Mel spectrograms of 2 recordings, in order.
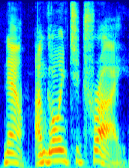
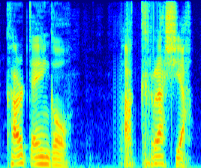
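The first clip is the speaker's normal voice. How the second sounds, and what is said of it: Put-on Scottish accent impression. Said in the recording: “I'm going to try my best Drew Scottish accent ... That was pretty good. That was pretty good.”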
